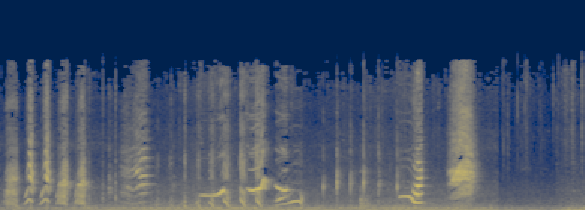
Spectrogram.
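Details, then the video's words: Several pet ringneck (rose-ringed) parakeets, playing on a table, chatter in quick bent whistles and mimicked Urdu/Hindi word-like phrases that slide in pitch, ending with a harsh screech; one bird is described as very happy, and others call in the background. "Ringneck Talking Parrots Speaking In Urdu Hindi"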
